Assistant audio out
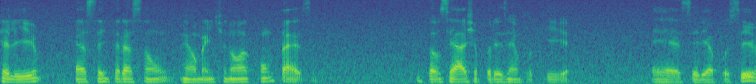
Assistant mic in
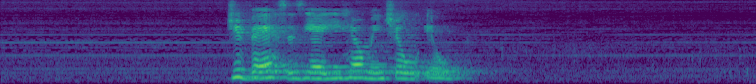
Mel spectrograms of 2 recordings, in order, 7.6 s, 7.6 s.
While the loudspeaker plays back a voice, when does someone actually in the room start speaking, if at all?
2 s

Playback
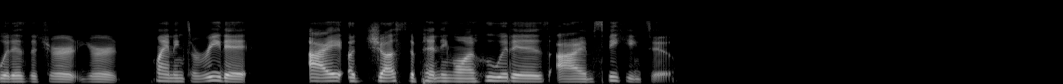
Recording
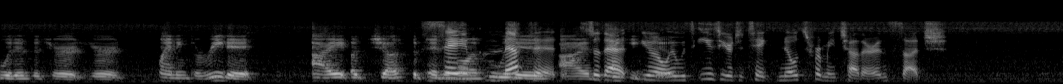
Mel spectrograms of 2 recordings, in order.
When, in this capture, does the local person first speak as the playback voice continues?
4 s

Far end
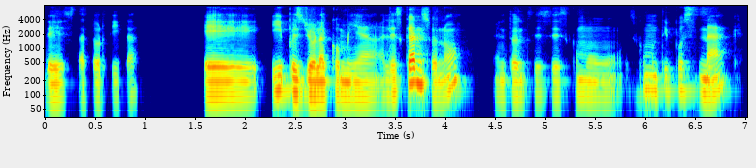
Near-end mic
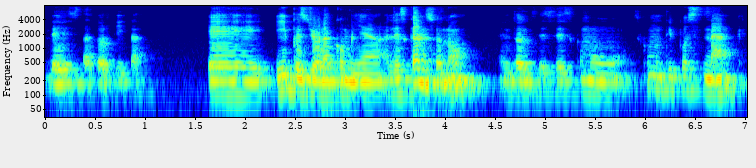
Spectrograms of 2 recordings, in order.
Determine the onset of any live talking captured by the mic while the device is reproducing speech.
none

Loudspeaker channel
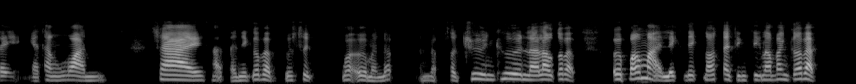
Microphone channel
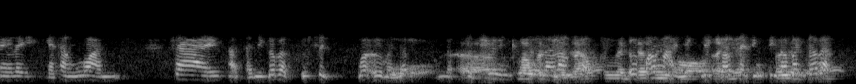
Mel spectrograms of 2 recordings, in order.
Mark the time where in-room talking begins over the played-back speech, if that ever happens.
4 s

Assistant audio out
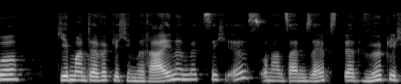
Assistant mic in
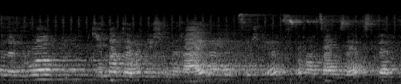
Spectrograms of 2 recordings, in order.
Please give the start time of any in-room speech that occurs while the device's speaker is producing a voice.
none

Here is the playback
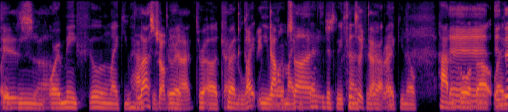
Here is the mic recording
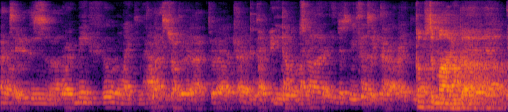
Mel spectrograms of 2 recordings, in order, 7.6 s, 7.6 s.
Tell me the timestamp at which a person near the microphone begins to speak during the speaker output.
6 s

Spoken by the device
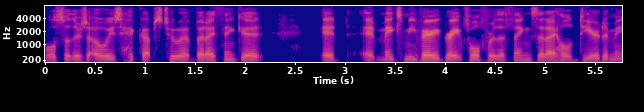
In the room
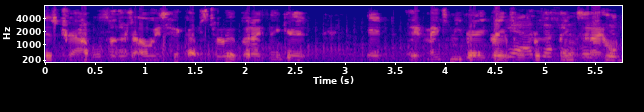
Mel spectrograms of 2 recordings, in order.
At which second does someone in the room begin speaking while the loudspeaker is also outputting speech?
5 s

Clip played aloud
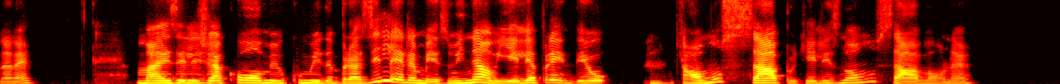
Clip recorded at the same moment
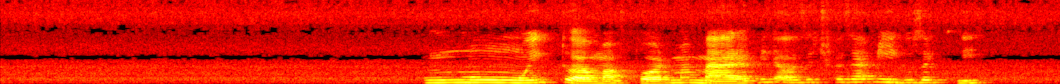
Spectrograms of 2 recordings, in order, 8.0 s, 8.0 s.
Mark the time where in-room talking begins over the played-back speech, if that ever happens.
3 s

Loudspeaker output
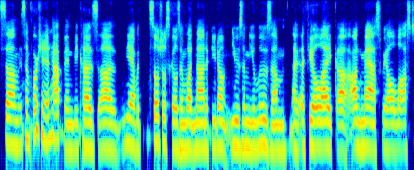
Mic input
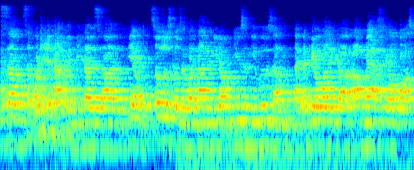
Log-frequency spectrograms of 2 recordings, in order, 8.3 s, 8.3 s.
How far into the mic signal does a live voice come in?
none

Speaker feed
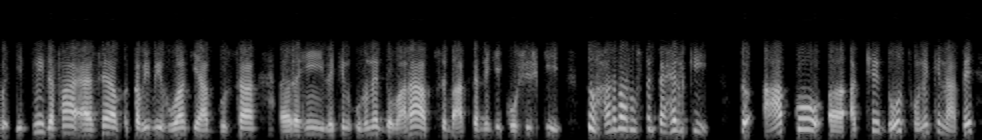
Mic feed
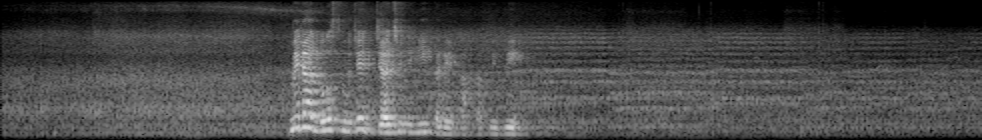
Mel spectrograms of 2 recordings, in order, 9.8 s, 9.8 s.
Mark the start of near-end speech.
3 s

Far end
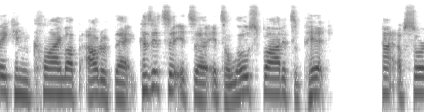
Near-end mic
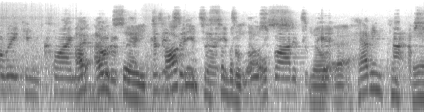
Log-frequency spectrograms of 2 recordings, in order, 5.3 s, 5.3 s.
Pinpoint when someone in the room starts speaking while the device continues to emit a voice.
1 s

